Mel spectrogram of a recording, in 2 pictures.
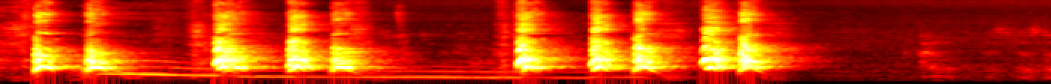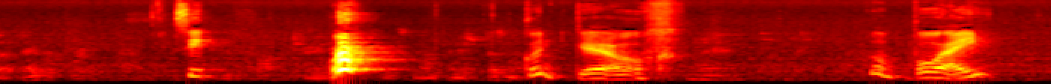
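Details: Schnauzers howling with spunk: a sustained, slightly falling howl under a series of sharp barks, then scattered barks and yelping, wavering whines after a quiet gap.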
